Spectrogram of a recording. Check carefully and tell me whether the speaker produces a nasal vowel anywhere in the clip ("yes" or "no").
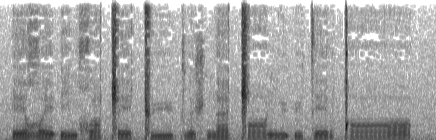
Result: no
